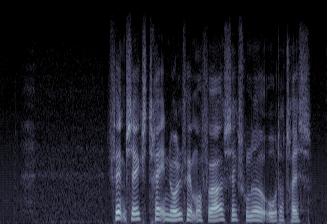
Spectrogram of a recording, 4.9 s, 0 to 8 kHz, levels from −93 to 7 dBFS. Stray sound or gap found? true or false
false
